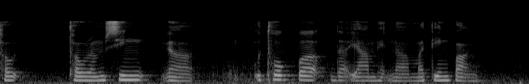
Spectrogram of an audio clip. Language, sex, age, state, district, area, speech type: Manipuri, other, 45-60, Manipur, Imphal West, urban, spontaneous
